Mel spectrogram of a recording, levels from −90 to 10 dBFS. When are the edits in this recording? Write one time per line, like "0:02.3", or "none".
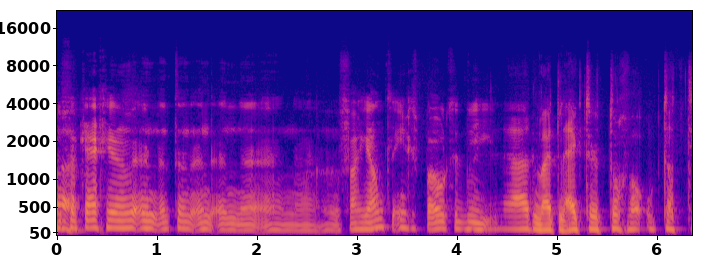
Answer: none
